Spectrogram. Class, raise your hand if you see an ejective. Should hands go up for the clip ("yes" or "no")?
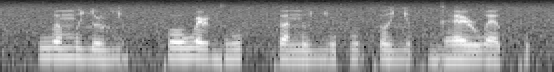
no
